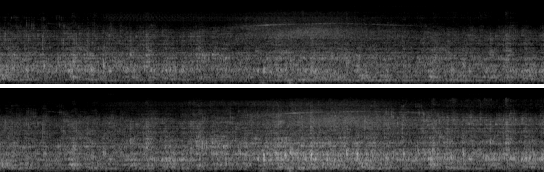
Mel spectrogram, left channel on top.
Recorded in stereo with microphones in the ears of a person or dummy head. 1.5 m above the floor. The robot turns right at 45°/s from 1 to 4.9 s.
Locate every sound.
0.0 s running water: 170° left, 1.8 m; by 5.5 s 10° right, 1.8 m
